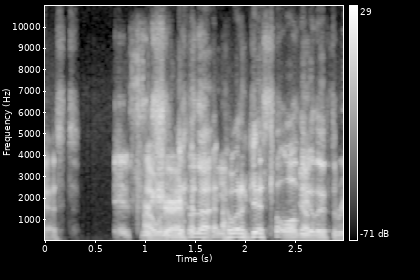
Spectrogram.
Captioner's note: laughter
